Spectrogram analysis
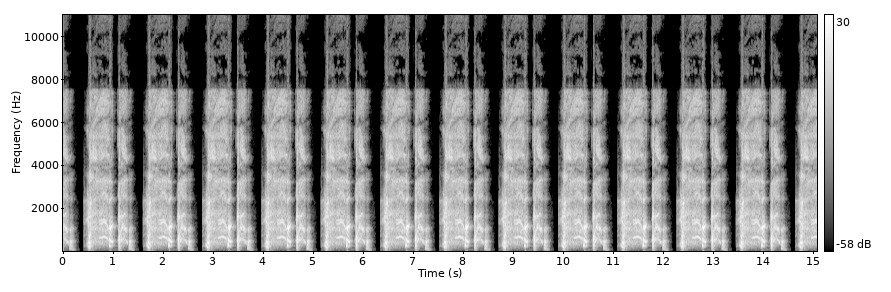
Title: Coughing sound effect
